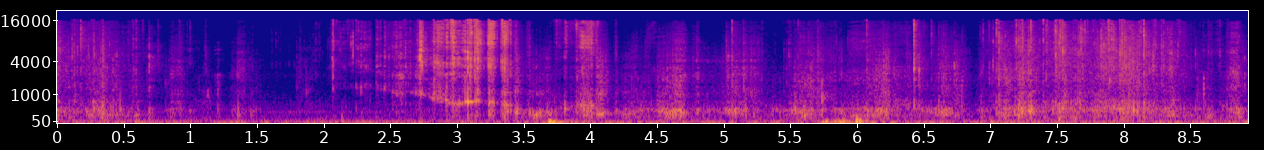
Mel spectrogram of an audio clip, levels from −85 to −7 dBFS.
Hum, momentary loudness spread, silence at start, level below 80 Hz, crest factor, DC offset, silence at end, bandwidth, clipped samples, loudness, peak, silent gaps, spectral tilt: none; 20 LU; 0 s; -44 dBFS; 28 dB; under 0.1%; 0 s; 17 kHz; under 0.1%; -32 LUFS; -6 dBFS; none; -1.5 dB/octave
